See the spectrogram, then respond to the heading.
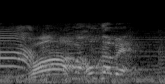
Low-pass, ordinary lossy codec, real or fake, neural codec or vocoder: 7.2 kHz; AAC, 32 kbps; real; none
